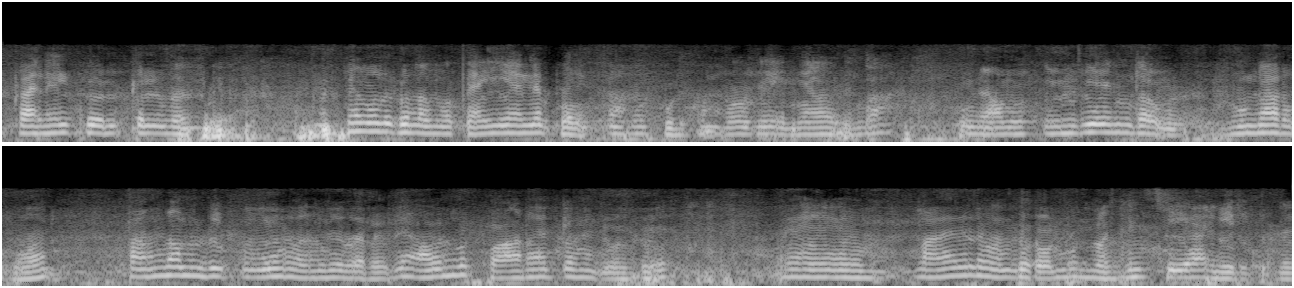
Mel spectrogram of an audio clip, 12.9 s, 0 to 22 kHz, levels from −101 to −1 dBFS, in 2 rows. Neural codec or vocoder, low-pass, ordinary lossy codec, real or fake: codec, 24 kHz, 1.5 kbps, HILCodec; 7.2 kHz; none; fake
